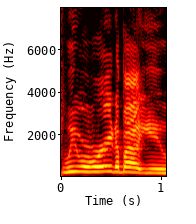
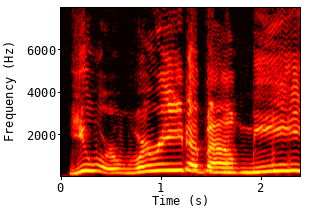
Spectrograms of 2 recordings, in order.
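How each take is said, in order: First: Quick explanation. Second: Much higher, slow and goofy; silly mock concern. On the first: Retold or imitated. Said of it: "quickly explains". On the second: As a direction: turn the words into a playful mock question. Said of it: "going all silly again".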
